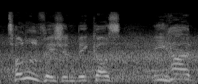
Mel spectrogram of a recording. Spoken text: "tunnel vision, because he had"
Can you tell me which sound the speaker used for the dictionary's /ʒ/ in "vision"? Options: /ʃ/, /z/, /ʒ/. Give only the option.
/ʒ/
